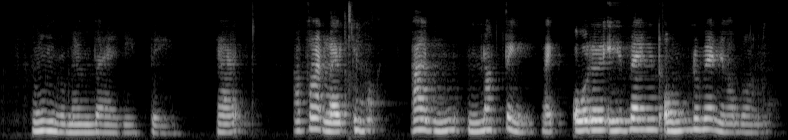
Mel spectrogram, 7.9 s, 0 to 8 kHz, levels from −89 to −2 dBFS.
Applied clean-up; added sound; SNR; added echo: neural mask model DeepFilterNet 3.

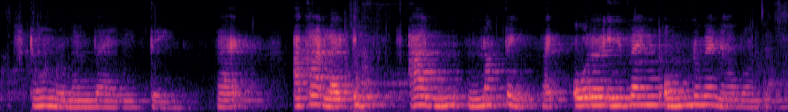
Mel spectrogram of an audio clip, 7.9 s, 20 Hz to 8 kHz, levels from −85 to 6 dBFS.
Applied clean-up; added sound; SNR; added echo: neural separator model SepFormer DNS4.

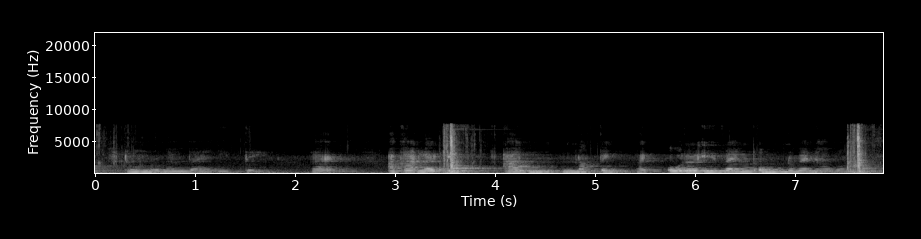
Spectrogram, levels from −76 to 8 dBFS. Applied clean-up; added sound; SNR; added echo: none; Thump, thud / Bicycle; 5 dB; reverberation time 0.9 s.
